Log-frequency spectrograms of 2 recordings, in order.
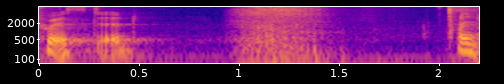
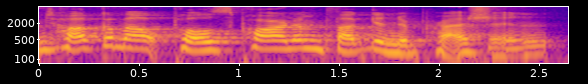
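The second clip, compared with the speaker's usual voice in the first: ordinary delivery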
